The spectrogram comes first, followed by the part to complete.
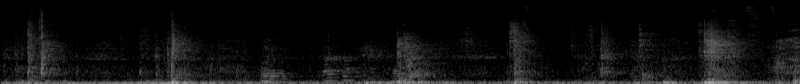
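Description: Boxing and MMA gloves landing in sparring: a handful of separate padded thuds, the heaviest about two seconds in and near the end.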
